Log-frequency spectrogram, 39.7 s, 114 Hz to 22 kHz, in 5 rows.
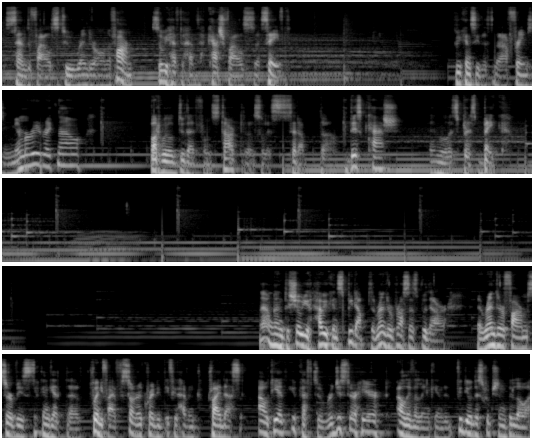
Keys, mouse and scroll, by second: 4.4-5.7 scroll down 7, 5.7 click.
